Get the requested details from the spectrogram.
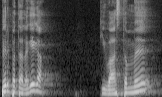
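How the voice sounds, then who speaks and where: A man's voice: high voice, animated, takes it slowly, dark tone. A man gives a Jain monk's sermon in a folksy style, speaking straight to his audience with teasing asides. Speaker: Jain monk preacher.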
